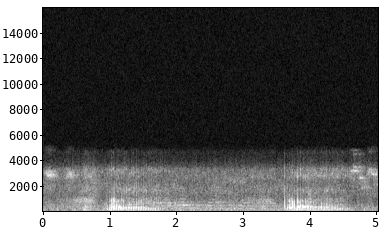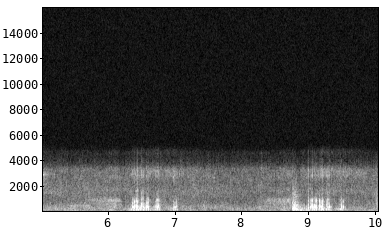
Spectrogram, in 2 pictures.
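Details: Sleeping dog snoring: soft, low breaths, about four in ten seconds, some ending in a brief snort, in a quiet room.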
